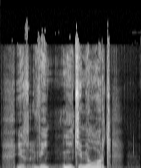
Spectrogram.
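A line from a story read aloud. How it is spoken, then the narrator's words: Hoarse wheeze. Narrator (Russian): прохрипела женщина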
